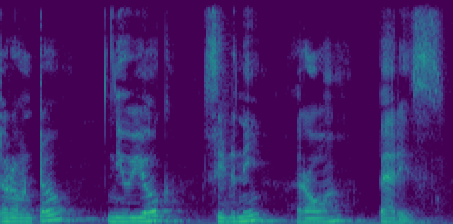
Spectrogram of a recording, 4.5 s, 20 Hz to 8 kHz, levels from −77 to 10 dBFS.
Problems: none marked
